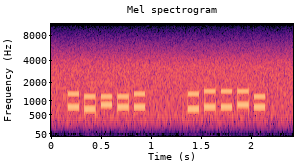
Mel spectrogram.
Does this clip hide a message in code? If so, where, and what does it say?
Yes: DTMF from 0.2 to 2.1 s, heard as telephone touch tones, dialled by machine, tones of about 110 ms, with radio hiss. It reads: 51745 26694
